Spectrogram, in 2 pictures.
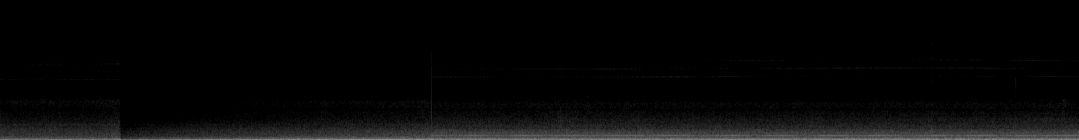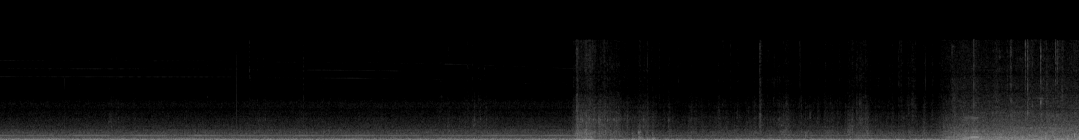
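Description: Jet airliner cabin noise: a steady low rumble from the engines and airflow, with a faint thin whine through the middle. About three-quarters of the way in comes a sudden thump, then a louder, deeper rumble: the touchdown and the roll along the runway.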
